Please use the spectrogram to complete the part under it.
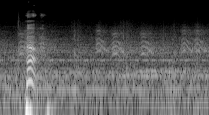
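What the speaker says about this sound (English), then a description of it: "Crows? No. Ravens." Ravens in the Metal Gear video game give one loud, close caw, followed by fainter, more distant calls repeating over steady background ambience.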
